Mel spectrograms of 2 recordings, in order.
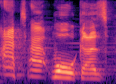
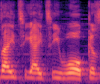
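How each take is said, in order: First: Each letter of AT is said separately. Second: Each AT is said as the word eighty. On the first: The speaker calls it wrong. "not AT-AT walkers, like fucking J J Brahms likes to say" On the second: The speaker calls it right. "that's what they're called"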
